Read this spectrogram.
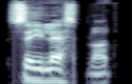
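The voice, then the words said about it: Bad roadman slang impression. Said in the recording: “That's a very bad impression. ... my roadman was quite good”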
